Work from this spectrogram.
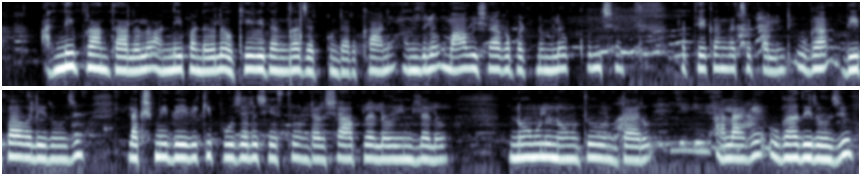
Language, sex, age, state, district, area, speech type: Telugu, female, 30-45, Andhra Pradesh, Visakhapatnam, urban, spontaneous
